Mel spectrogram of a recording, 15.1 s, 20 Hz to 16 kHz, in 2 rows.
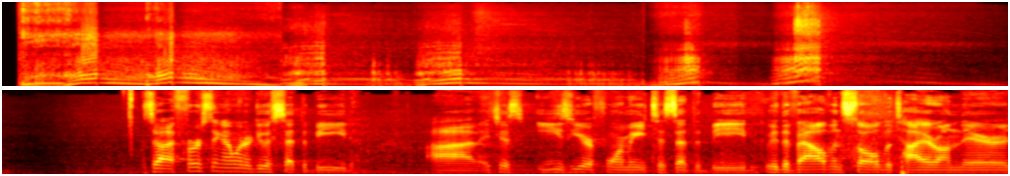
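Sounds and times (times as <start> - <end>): car engine revving: 0.1 - 7.8.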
